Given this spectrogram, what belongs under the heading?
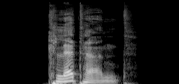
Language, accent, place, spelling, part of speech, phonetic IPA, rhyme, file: German, Germany, Berlin, kletternd, verb, [ˈklɛtɐnt], -ɛtɐnt, De-kletternd.ogg
- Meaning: present participle of klettern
